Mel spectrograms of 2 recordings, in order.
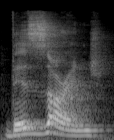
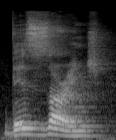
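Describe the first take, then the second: No difference in how they are said.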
